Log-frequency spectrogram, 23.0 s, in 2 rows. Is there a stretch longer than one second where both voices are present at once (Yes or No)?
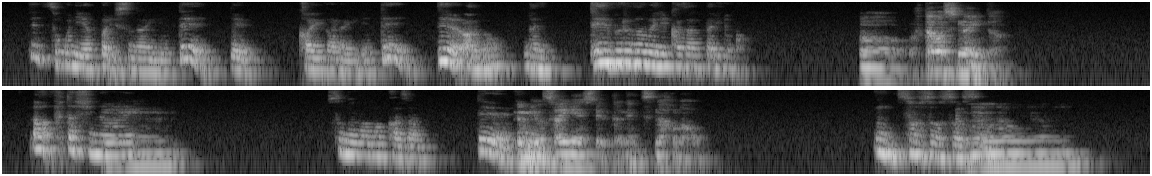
No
